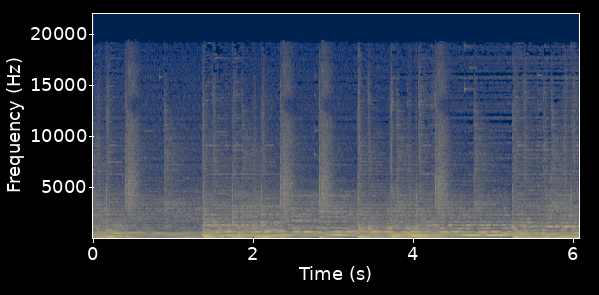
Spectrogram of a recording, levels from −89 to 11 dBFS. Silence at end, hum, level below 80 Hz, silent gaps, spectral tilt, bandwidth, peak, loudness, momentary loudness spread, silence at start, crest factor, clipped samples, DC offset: 0 s; none; -28 dBFS; none; -6 dB/octave; 19.5 kHz; -2 dBFS; -18 LUFS; 7 LU; 0 s; 16 dB; under 0.1%; under 0.1%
